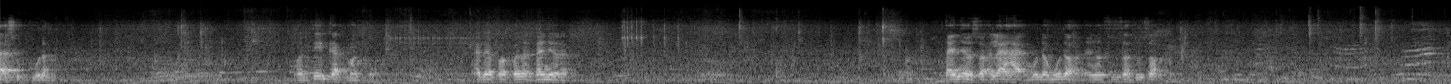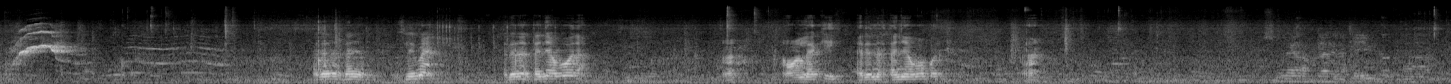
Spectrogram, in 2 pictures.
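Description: A middle-aged man speaks calmly into a clip-on microphone, in short bursts with pauses.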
